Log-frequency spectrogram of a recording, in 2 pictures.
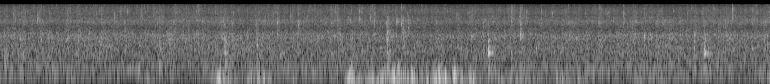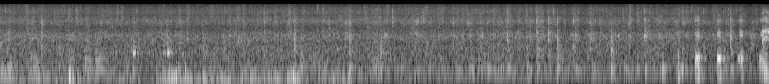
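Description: Heavy autumn rainstorm falling on paving and hard surfaces: a steady hiss of rain with many fine drop ticks.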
